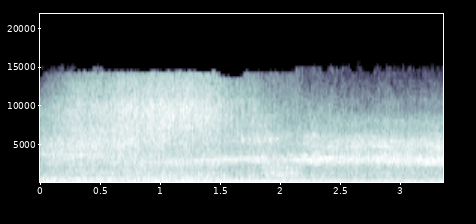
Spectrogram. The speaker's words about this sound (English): A plane comes into land through an orange sky.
